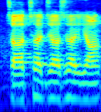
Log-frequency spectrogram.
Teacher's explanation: च छ ज झ य का उच्चारण स्थान है तालु तालव्य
